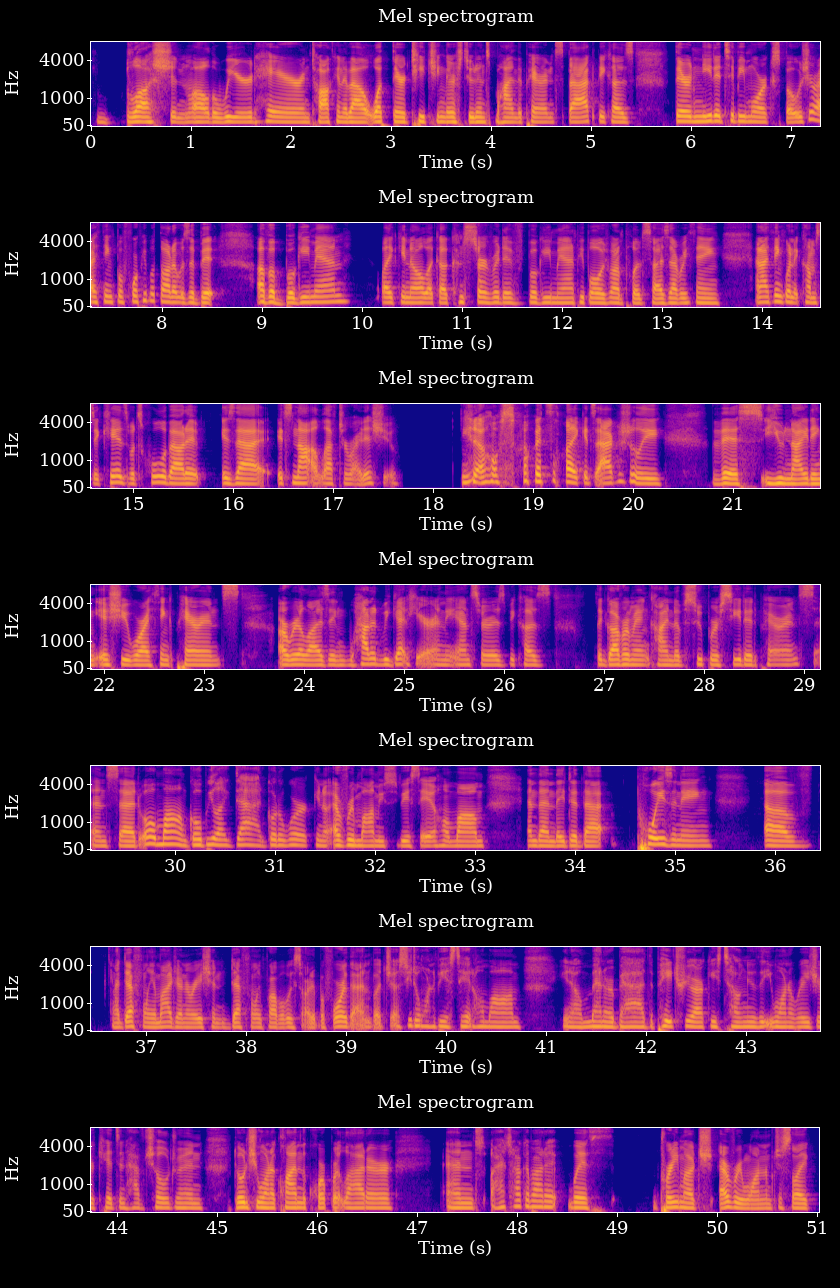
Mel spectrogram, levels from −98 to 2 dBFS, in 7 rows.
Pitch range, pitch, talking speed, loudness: 165-185 Hz, 170 Hz, 230 wpm, -21 LUFS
